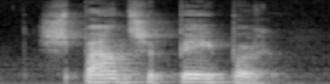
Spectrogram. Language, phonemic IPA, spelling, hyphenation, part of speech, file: Dutch, /ˌspaːn.sə ˈpeː.pər/, Spaanse peper, Spaan‧se pe‧per, noun, Nl-Spaanse peper.ogg
- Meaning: a chili pepper; a spicy pepper of the genus Capsicum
